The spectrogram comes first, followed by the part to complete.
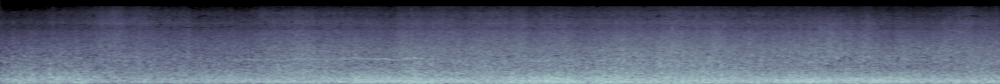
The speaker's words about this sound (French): la mer toujours inapaisée roulait de longues et puissantes lames et la brise soufflait en rafales vigoureuses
